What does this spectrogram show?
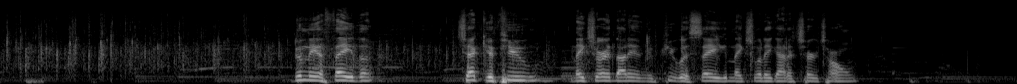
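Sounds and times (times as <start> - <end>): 
church congregation clapping hands in praise: 0.0 - 7.9
speech: 3.0 - 3.8, 4.6 - 8.6.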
